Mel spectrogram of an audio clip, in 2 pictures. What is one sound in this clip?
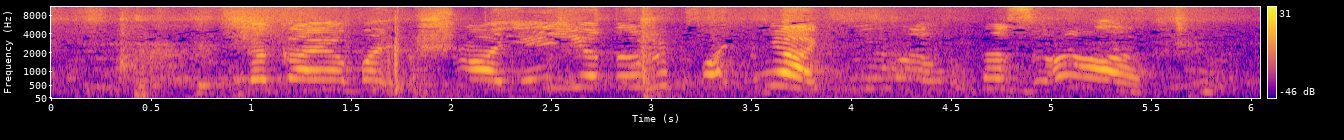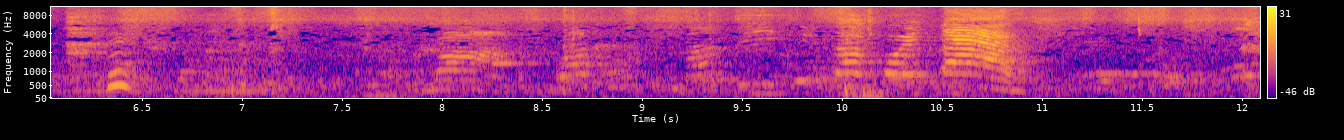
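Young children talk and squeal excitedly close by.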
